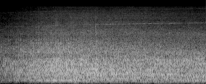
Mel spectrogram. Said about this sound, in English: On an average day, roughly 3,500 semi-trucks cross the border at Otay Mesa. They are the backbone of California's economy, bringing in goods from south of the border. But they are also a major contributor to pollution.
